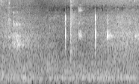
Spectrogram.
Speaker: You can hear my damn knee clicking every time at the bottom, but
